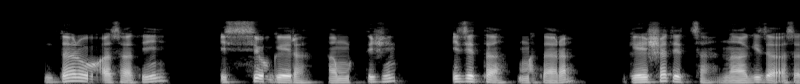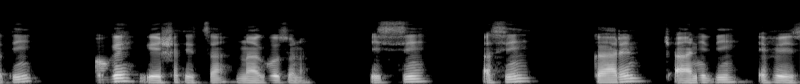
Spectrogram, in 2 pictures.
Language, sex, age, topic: Gamo, male, 18-24, government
